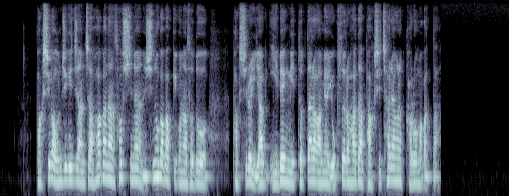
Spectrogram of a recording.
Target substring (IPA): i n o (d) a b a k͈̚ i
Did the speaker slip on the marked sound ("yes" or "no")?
yes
